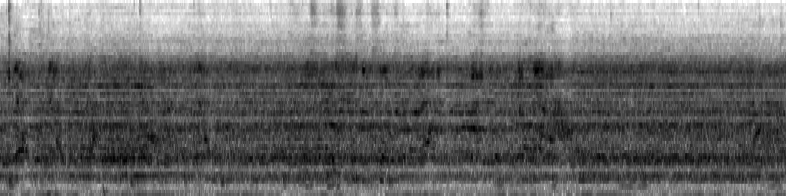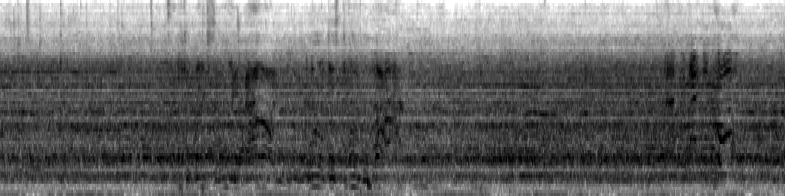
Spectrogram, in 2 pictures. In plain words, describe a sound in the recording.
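A crowd cheers and shouts, heard through a television speaker.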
